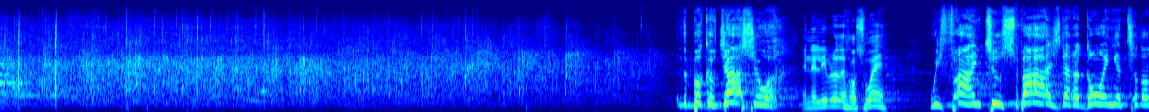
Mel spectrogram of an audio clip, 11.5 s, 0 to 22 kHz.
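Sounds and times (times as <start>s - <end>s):
large audience clapping during a sermon: 0.0s - 6.8s
speech: 6.8s - 11.4s.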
